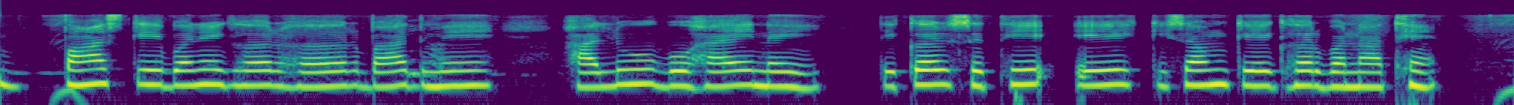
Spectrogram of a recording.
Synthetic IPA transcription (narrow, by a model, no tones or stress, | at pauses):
pãːskebəneɡʱəɾɦəɾbaːd̪mẽ | haːluboɦaenəĩ | t̪ekəɾsɪt̪ʰe | ekːɪsəmkeɡʱəɾbənat̪ʰẽː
